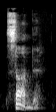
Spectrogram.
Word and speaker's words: Sadh: Siddhi comes from the root Siddh, S-I-D-H, which is a weak form of Sad, S-A-D-H, with a long A, and we'll get to that because it's the root of sadhana.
